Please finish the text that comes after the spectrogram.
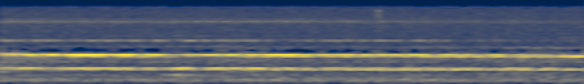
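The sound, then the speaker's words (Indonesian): A person sitting in a car at a deserted cemetery as it grows dark whistles a steady, sustained note. It holds one high pitch without wavering for the full few seconds, fairly clear and moderately loud over faint background hiss, with no one speaking. “Untuk sekedar menghibur diri sendiri, aku pun mulai bersiul.”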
